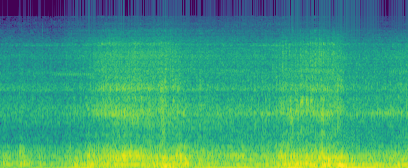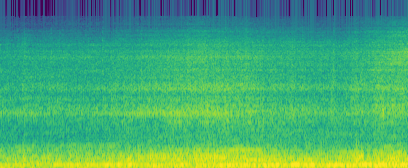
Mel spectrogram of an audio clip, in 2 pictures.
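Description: Car engine revving as the car pulls away from a standstill and accelerates hard through a cone course. It gets louder over the first three seconds, then holds at high revs.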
